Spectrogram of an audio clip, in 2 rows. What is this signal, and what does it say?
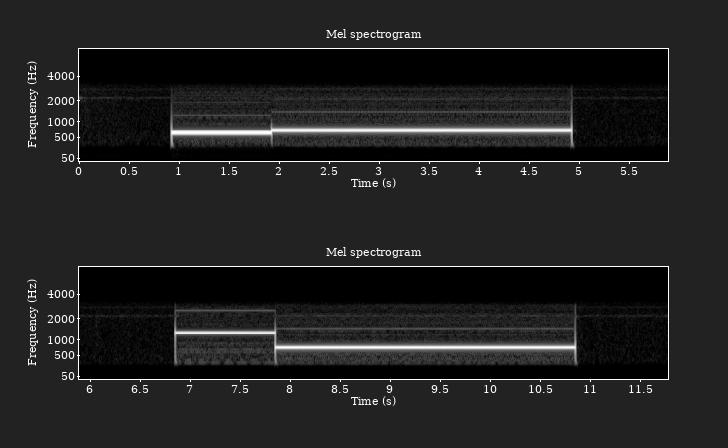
Two-tone page, heard as a one-second tone, then a three-second tone, about 640 then 710 Hz, about 1290 then 730 Hz. It is heard from 0.9 to 10.9 s.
